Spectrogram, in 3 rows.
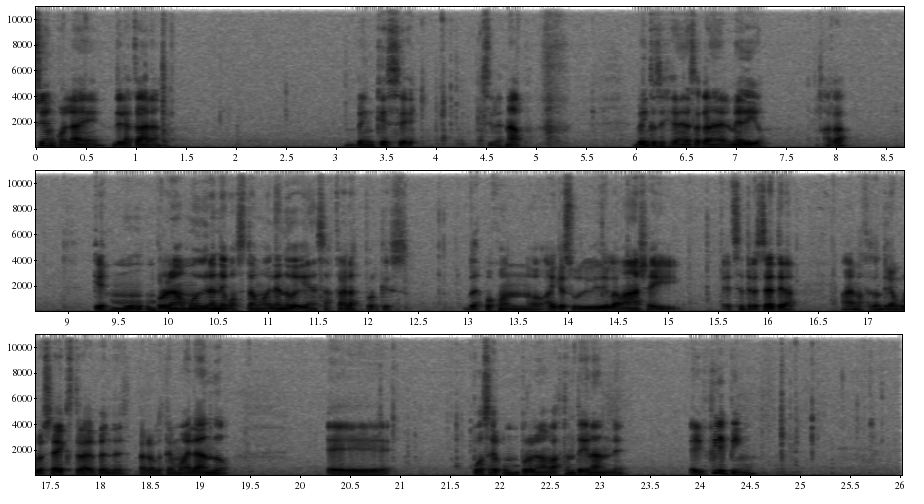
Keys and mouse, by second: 2.3 click, 2.8 alt+click, 3.8 alt+click, 4.0 ctrl+z, 4.4 shift+Tab, 4.8 alt+click, 5.2 alt+click, 5.7-7.8 drag, 8.3 right click, 8.8 alt+click, 8.9 alt+click, 9.7 ctrl+alt+click, 12.0 alt+click, 12.2 alt+click, 13.3 alt+click, 13.9 alt+click, 14.9 alt+click, 15.1 ctrl+z, 15.5 ctrl+z, 16.3 alt+click, 17.0 alt+click, 19.4 shift+space, 20.5 middle click, 24.1 click, 24.9 shift+space, 25.4 alt+click.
